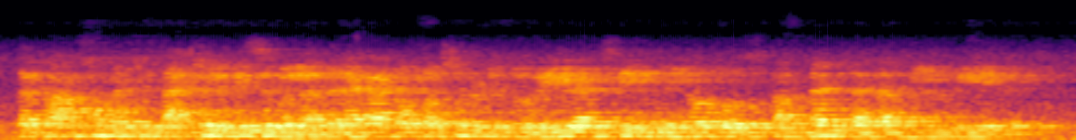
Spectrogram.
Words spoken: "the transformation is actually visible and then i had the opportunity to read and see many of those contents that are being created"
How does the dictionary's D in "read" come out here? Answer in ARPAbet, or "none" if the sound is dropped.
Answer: none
